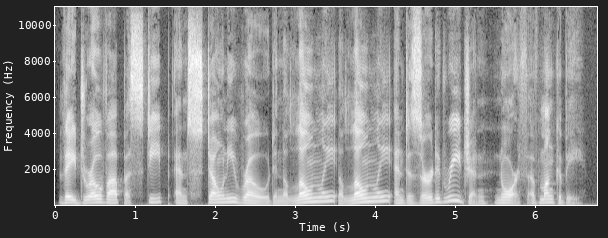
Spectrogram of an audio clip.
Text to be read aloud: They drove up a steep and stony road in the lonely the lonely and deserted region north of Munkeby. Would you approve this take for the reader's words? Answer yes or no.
yes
